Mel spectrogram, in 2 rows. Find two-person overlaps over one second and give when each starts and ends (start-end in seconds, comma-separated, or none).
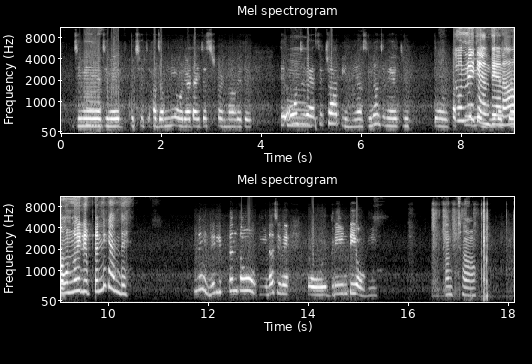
none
